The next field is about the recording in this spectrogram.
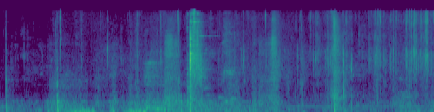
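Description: Cream being filled into a plastic piping bag: soft, irregular crinkling and rustling of the bag with occasional light clinks of utensils and one sharper crinkle partway through, all fairly quiet.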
